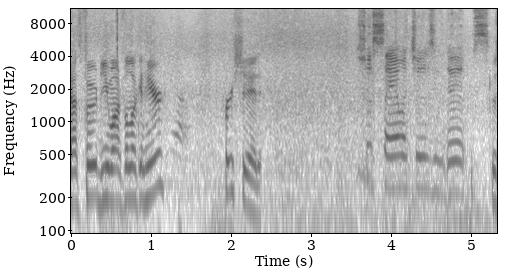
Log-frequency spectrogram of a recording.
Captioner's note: none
